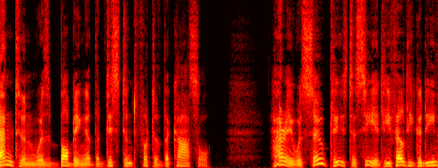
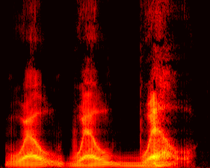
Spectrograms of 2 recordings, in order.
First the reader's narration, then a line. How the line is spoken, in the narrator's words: sneered Snape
